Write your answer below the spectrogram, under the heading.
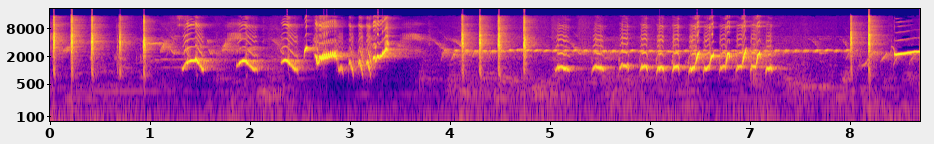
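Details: White-rumped shama giving a tail-flicking fighting song to excite young birds: sharp clicks, then a string of upslurred whistled notes and a long level whistle with rapid chattering phrases over it.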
